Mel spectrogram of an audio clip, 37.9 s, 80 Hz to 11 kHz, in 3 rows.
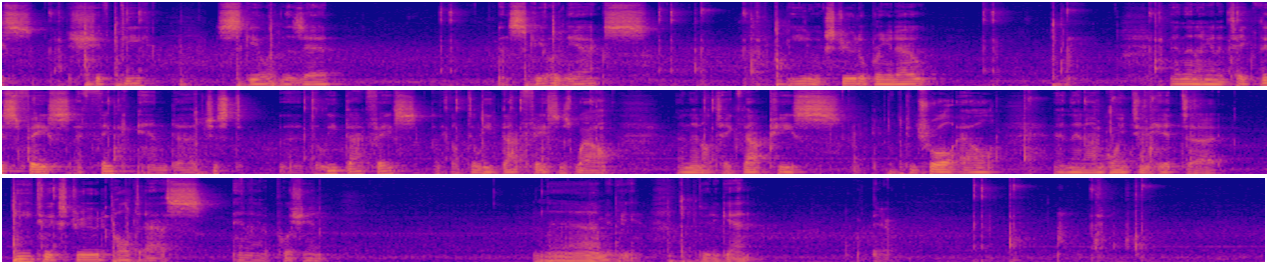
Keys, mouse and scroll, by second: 1.4 shift+d, 2.5 s, 5.4 s, 7.3-9.0 middle drag, 7.9 e, 10.0 middle click, 10.7 a, 12.4-16.0 drag, 12.4 right click, 13.5-16.0 middle drag, 17.3-21.0 drag, 17.7 x, 18.5-21.0 middle drag, 21.8 ctrl+l, 24.4 middle click, 26.7 alt+s, 32.3 alt+s, 35.6-37.9 middle drag.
